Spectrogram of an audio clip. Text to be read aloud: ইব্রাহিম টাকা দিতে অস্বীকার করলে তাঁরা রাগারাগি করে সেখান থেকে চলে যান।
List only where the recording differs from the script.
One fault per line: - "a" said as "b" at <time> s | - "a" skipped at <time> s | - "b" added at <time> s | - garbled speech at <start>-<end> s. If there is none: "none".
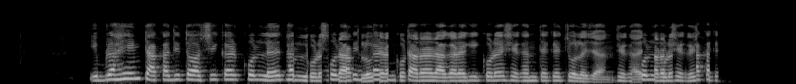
- garbled speech at 2.9-4.1 s
- garbled speech at 6.2-7.2 s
